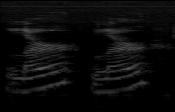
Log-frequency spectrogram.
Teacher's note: lifting the tongue in the front initially and then pulling it back into the er position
